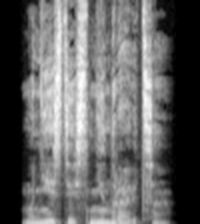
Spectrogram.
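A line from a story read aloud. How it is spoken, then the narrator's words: Quiet confession. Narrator (Russian): признаюсь тихо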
